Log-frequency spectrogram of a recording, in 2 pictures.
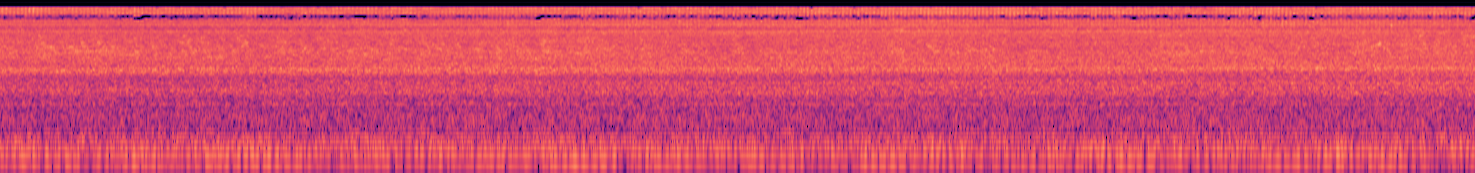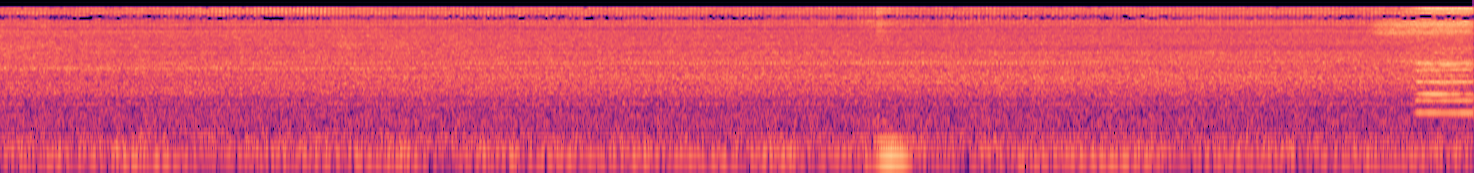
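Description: An SRT passenger train rolling past at close range, with a steady engine and running-gear rumble as the cars move by. There is one brief low thump about three-quarters of the way through, and a short horn toot right at the end.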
